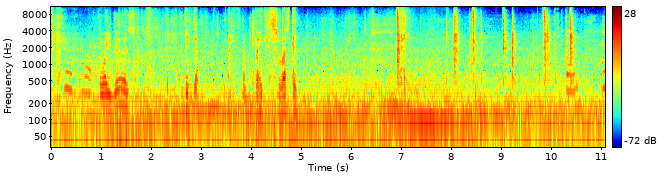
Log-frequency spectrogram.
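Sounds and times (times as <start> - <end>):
metallic clicks and knocks: 6.8 - 10.6.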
